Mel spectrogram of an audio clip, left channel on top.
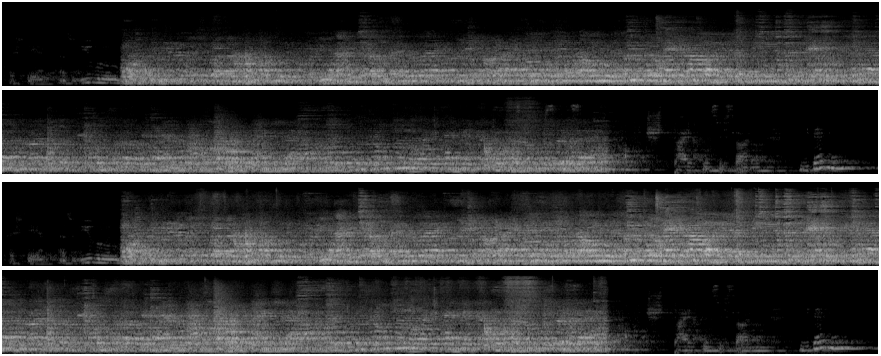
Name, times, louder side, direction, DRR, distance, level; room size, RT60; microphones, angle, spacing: voice 1, 0.0-5.1, right 1 dB, 10° right, 0 dB, 2.5 m, -46 dB
sound 1, 1.2-14.8, right 2 dB, 50° right, 1.4 m, -27 dB
voice 2, 8.5-8.9 13.3-17.4, equal, 25° left, 3 dB, 3.1 m, -43 dB
28.5 x 22.5 x 5.2 m, 0.97 s
head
